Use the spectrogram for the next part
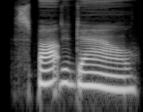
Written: spotted owl

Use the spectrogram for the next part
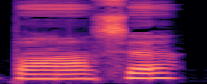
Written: basa

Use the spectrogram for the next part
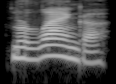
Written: malanga

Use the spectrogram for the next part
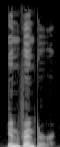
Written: inventor

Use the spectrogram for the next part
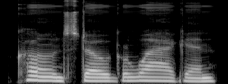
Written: Conestoga wagon

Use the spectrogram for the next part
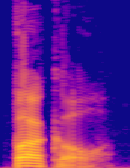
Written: buckle

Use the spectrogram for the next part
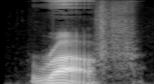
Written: rough

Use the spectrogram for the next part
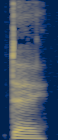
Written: Arbor Day

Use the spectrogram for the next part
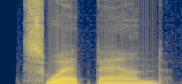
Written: sweatband

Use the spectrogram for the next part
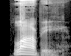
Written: lobby

